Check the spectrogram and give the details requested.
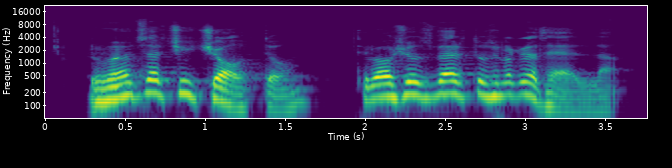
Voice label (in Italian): "sverto", crespinese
